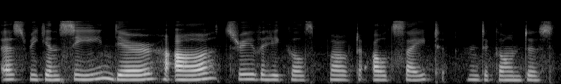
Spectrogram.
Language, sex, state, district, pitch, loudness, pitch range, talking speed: English, female, Nagaland, Dimapur, 215 Hz, -21 LUFS, 210-225 Hz, 130 wpm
